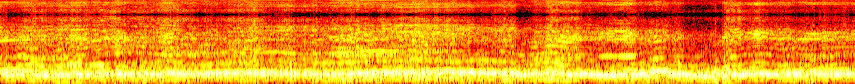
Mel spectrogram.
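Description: Several winged outlaw karts' engines running hard at high revs. Their pitches overlap and rise and fall as the karts lap and come through the turn.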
